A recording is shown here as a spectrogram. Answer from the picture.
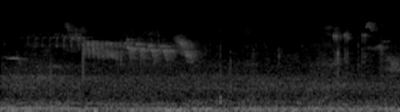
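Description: Faint songbird song: a trilled phrase of quickly repeated notes starting about a second in and lasting nearly two seconds, then a few short high notes near the end, over a low background rumble.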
